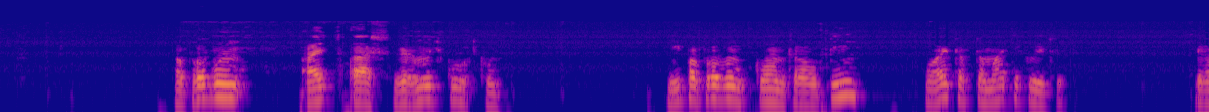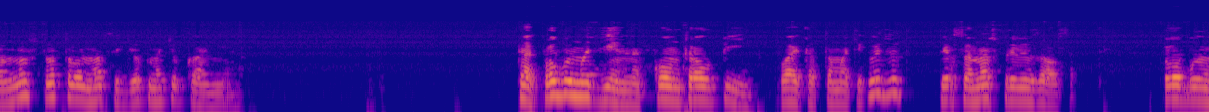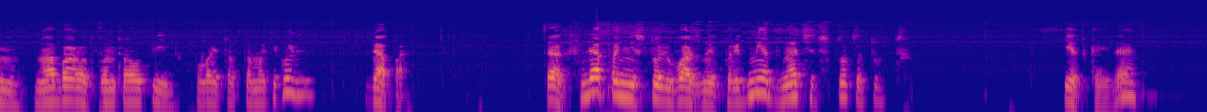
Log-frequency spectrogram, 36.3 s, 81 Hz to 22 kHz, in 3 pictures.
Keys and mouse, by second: 3.4 alt+h, 5.1-5.5 middle drag, 8.0 ctrl+p, 11.5 middle click, 12.1 shift+middle click, 13.1-13.5 middle drag, 14.1 shift+middle drag, 15.6 click, 17.5 shift+click, 18.8 ctrl+p, 25.0 ctrl+p, 27.5 middle click, 28.4 shift+middle click, 29.0 middle click, 31.1 click, 33.3-33.9 middle drag, 35.6-36.2 middle drag.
